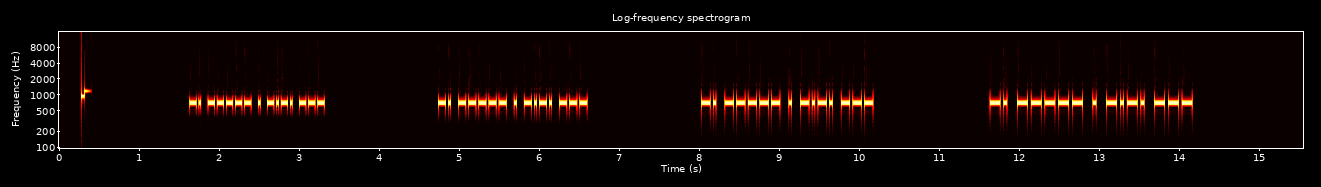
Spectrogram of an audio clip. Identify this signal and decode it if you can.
Morse code, heard as a keyed tone, about 35 wpm, 700 Hz. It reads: N0ECO N0ECO N0ECO N0ECO
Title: Speed Racing - USA 1x3 Call Signs 28wpm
